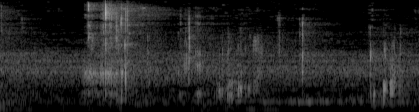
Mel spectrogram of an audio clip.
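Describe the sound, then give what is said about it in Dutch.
Quiet sips of tea: a few short, soft slurping mouth sounds in separate bursts, with brief swallows between and no talking. “Maar ik ga even van mijn thee drinken.”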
